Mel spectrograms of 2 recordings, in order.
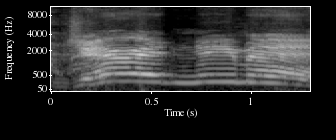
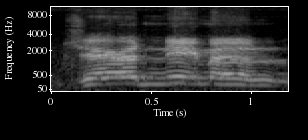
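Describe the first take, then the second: First: High, loud, stretched announcer call; fighting game announcer. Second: Booming, drawn-out announcer call; fighting game announcer. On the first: Shown as a demonstration. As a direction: belt the name out slowly. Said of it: "How was that in an announcer voice?". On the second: Acted. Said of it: "I like the Munster truck voice".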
